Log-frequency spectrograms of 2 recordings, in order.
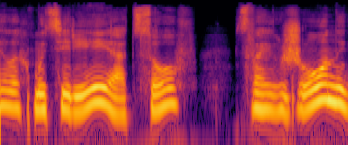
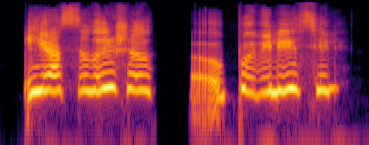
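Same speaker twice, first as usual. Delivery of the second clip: quavering, trembling, very high voice; 11 semitones higher, 3 dB louder than usual. A narrator reads the wooden courier answering the dictator, in a trembling voice. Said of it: "дрожащим голосом сказал Верес".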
